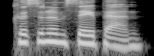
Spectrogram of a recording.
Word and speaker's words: Köszönöm szépen: Köszönöm szépen.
